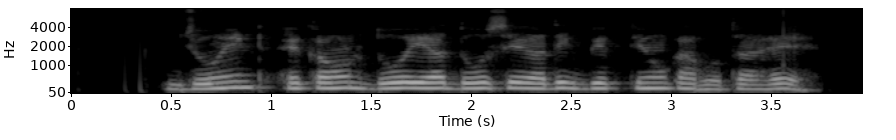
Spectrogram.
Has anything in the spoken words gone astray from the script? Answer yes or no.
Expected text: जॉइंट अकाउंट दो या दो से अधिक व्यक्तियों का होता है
no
